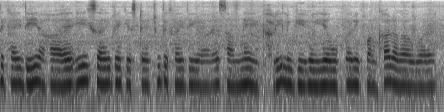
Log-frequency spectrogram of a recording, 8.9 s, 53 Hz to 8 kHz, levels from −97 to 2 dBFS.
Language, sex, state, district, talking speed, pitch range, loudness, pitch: Hindi, female, Bihar, Madhepura, 160 wpm, 175-190 Hz, -16 LUFS, 185 Hz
